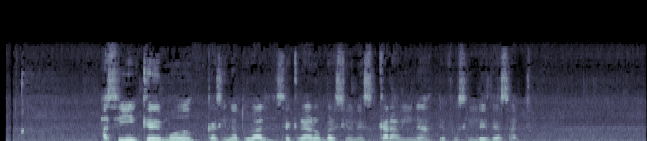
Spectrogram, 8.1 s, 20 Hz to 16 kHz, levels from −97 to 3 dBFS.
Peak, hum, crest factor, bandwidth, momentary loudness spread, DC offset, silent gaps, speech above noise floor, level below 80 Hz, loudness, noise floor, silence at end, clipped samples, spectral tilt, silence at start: -4 dBFS; none; 22 dB; 11.5 kHz; 16 LU; under 0.1%; none; 24 dB; -62 dBFS; -25 LUFS; -49 dBFS; 0.4 s; under 0.1%; -4 dB/octave; 0.25 s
